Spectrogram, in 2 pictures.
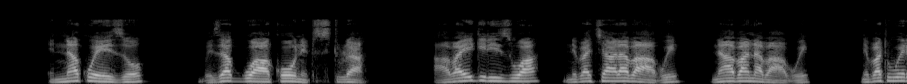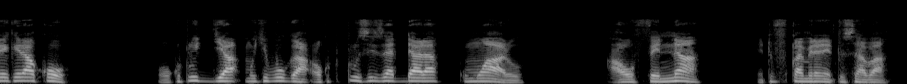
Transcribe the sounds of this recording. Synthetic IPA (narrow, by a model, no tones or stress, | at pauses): e̞nːakwe̞ːzo̞ | βe̞zaɡwaːko̞ne̞tu̥si̥tula̰ː | βajiɡiɾizwa | ne̞βacaːlaβaːβwe̞ | naːβaːnaβa̰ːβwe̞ | ne̞βatuwe̞ɾe̞ke̞ɾako̞ | kutuɟːamuciβuɡaʔo̞ku̥tu̥tuːs̬izadːala | kumwaːlo̞ | a̰wofe̞nːa | ne̞tufu̥kamiɾane̞tusaβa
